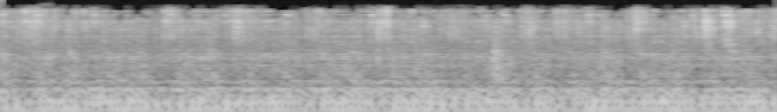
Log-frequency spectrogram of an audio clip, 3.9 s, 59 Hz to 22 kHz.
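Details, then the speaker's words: Barn-find 1973 Dodge Dart Swinger, 225 slant six, first start in 29 years after a seized engine was freed, with new battery, cleaned plugs and fresh oil. Deep, steady low rumble at idle with no knocking or stumbling; running smoothly. "let me know something so far nothing's on fire good news sounds good though"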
